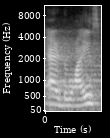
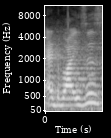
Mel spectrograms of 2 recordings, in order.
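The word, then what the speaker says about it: advice: का ध्यान रखना है जब आपने एडवाइस बोलना है उसके साथ आपने एडवाइज नहीं बोलना अगर आपको किसने ज्यादा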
